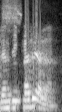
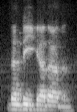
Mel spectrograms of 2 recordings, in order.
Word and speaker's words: Den digra döden: I can pronounce good. Dina Dogra, the very Swedish song with weird letters. Yes. Den digra döden.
